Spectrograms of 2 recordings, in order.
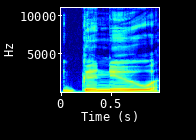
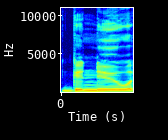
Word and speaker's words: GNU: stuff what what does ganu stand for and ganu is spelled gnu for those that uh didn't know uh how it's spelled gnu so what does that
